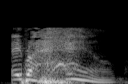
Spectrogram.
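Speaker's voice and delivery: "Abraham" drawn out slowly on a breathy H; breathed H. Shown as a demonstration. Preacher showing the breath in a new name, slow breathed "Abraham". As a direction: stretch "Abraham", pushing breath through the H. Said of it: "you cannot make the H sound without".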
